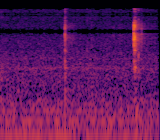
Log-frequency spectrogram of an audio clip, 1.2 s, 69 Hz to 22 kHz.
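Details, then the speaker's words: Bicycle pre-race check, Shimano Hollowtech II split crank arm pinch bolts tightened to 14 Nm: three sharp, crisp clicks about half a second apart in a quiet room; torque wrench clicking at set torque. "we go 14 Newton meters so you do both sides again just go till it clicks you're done"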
